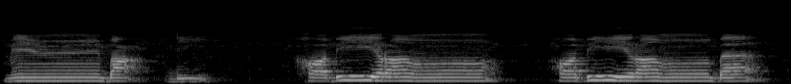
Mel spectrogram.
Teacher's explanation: Bunyi nun, bunyi tanwin bertukar kepada bunyi mim, tetapi tidak ditutup bibir 100%. Direnggangkan sekadar sekeping kertas antara dua bibir. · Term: iqlab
